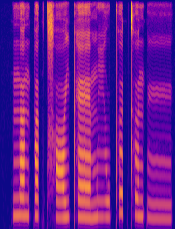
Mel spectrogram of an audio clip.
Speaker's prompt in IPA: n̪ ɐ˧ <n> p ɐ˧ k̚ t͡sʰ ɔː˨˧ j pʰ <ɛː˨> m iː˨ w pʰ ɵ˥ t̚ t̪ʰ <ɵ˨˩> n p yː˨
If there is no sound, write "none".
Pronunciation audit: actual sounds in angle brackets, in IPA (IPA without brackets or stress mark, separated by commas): n, ɛː˨, ɵ˧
